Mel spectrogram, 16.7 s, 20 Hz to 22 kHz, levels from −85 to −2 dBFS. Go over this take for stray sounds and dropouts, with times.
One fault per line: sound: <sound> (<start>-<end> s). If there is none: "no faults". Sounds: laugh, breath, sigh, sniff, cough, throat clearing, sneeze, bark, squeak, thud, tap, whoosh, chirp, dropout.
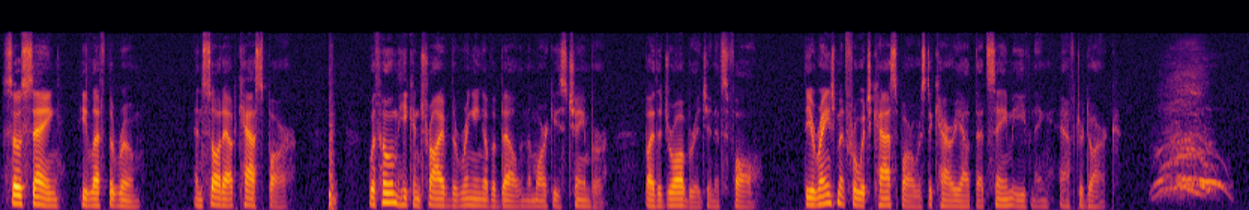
sound: tap (4.4-4.5 s)
sound: breath (15.3-16.4 s)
